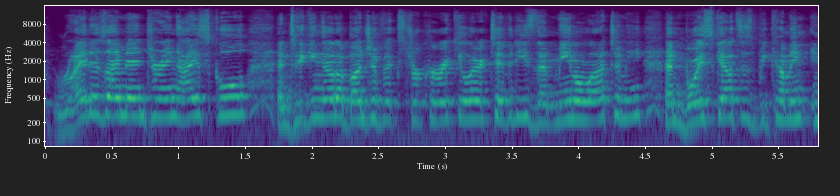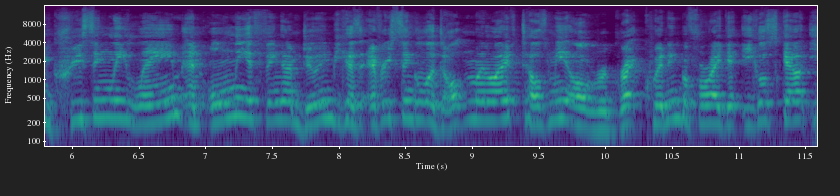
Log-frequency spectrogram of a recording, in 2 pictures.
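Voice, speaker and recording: A teenage boy scout, played by a man, high in pitch and very animated. He delivers a comic campaign speech with whiny bragging and obvious reluctance. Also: quick pace, hardly any pauses. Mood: cocky, reluctant. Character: cocky, reluctant fourteen-year-old boy scout.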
